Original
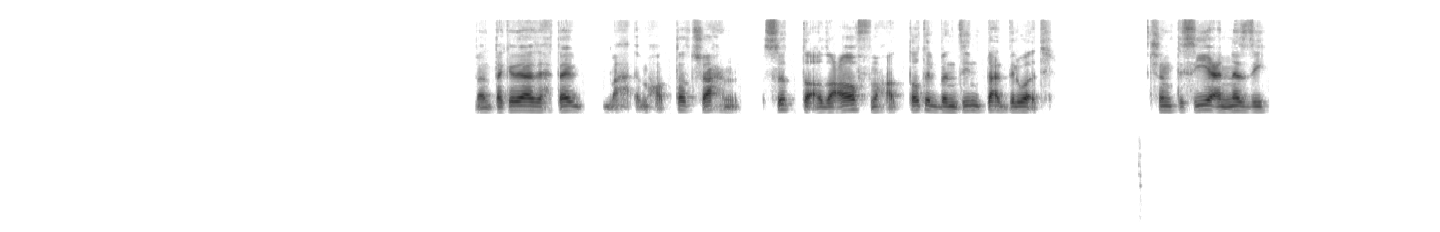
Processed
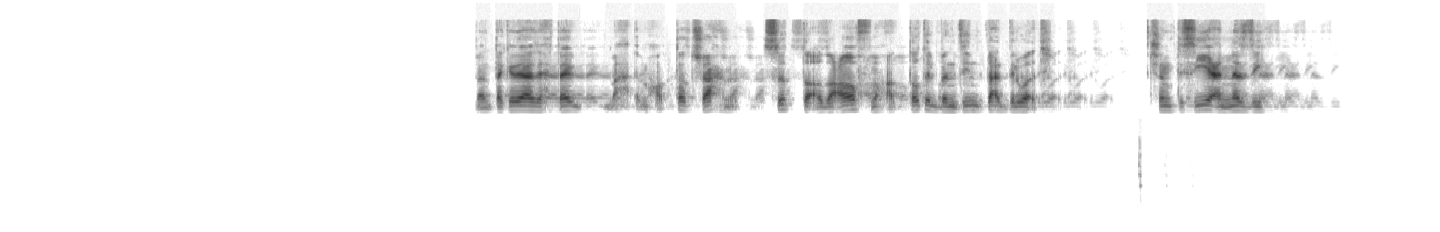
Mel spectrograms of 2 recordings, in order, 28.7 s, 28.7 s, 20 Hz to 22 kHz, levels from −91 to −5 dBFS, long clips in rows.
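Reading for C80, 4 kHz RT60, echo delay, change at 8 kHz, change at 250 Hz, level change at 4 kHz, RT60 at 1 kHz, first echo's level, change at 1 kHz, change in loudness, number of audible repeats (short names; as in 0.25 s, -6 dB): none, none, 0.262 s, +9.5 dB, -8.5 dB, +8.0 dB, none, -22.0 dB, -2.0 dB, 0.0 dB, 3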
